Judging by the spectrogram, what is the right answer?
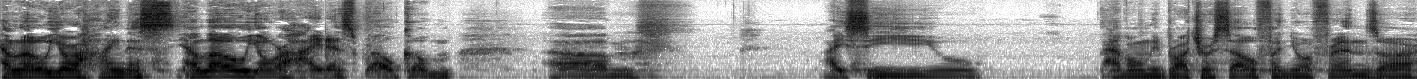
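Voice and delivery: put-on storybook gnome character voice. Game master voicing a gnome walking toward the players, gnome voice. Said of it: "and he says".

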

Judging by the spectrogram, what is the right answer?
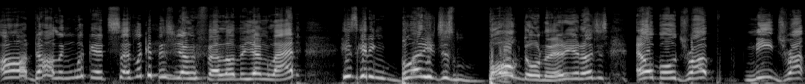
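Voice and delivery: posh, la-di-da upper-class voice. Imitating upscale spectators talking over tea about a streaker: imitating posh upscale spectators. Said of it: "with their tea and crumpets".

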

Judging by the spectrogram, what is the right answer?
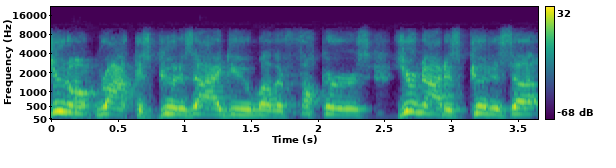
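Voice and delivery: put-on high, rowdy, drunken screaming. Retelling a drunk band member in the crowd: imitating someone screaming. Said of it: "he's screaming out stuff like".

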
